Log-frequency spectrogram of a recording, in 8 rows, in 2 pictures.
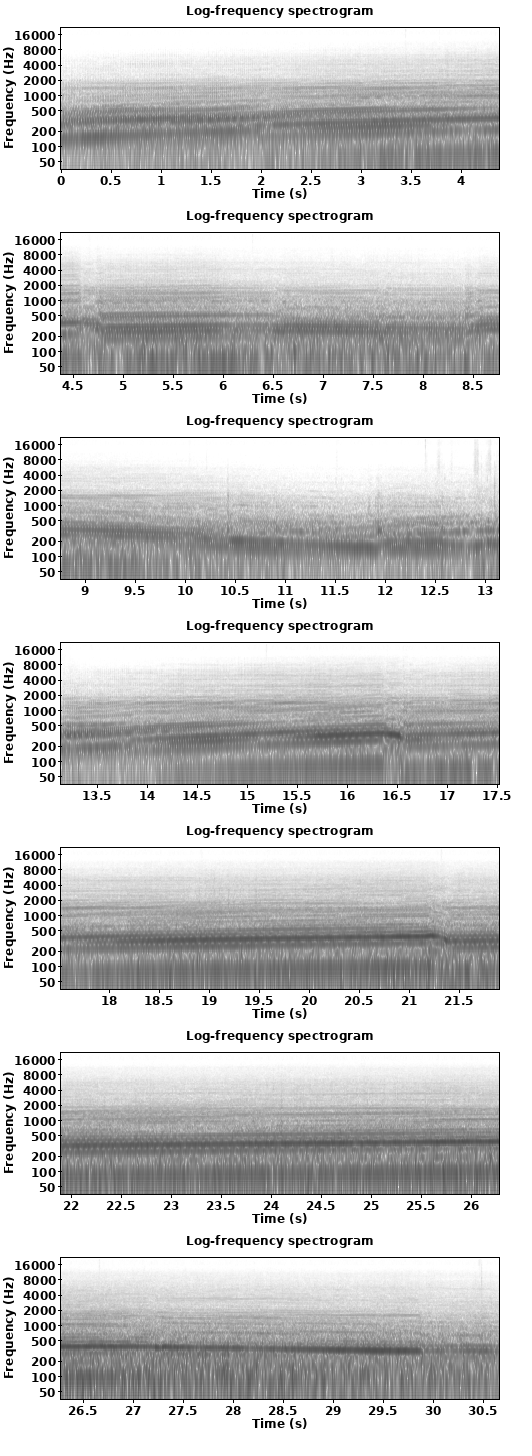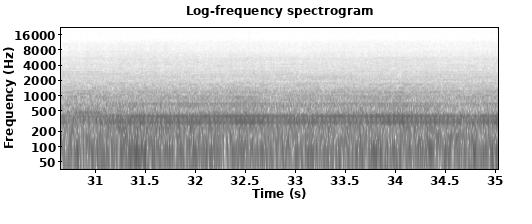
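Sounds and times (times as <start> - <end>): motorcycle engine accelerating: 11.8 - 35.0.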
